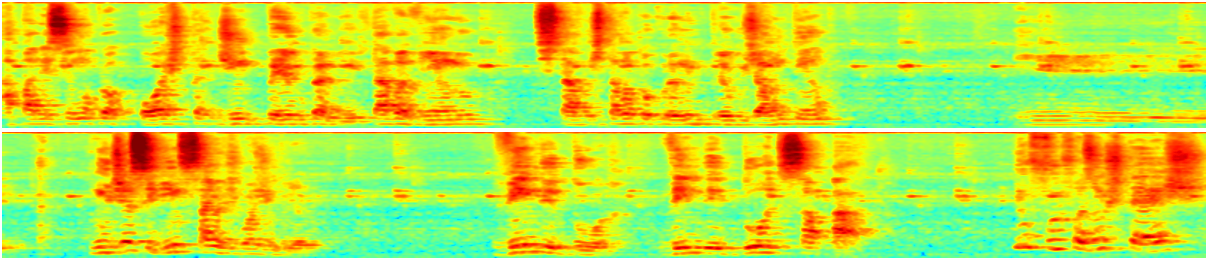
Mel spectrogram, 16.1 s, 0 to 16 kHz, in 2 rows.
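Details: 34-year-old man who stutters, stuttering reduced compared with the past but still present; stuttering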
